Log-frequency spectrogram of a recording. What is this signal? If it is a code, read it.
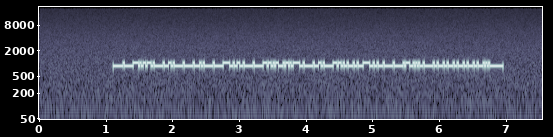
RTTY (50 baud, 170 Hz shift), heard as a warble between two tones, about 970 Hz centre. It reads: UKTW BDTU 5ZY6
